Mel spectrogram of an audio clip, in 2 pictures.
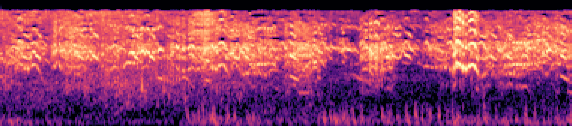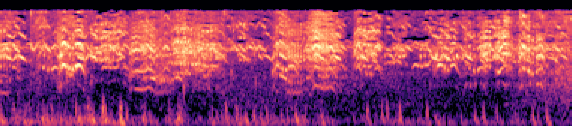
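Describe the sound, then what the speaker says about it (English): On a morning beach in North Naples, Florida, likely terns call in busy overlapping squeals and chirps, fairly close, over a low rumble of wind or surf. "I love looking at these birds in the morning."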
